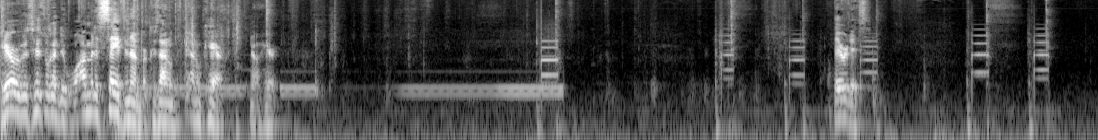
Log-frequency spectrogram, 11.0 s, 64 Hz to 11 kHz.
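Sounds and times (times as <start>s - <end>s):
speech: 0.0s - 3.0s, 8.3s - 8.9s
low steady hum: 0.0s - 10.9s
very cheap phone keypad dialing tones: 1.4s - 3.2s, 4.0s - 5.6s.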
